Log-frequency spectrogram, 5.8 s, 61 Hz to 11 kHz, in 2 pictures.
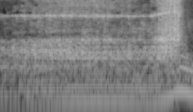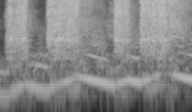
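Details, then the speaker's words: Detroit Diesel 6V53 two-stroke in an American LaFrance 700 Series fire engine, after tuning, servicing and new fuel lines: smooth steady idle, then clean free revs rising and falling evenly with no misses or knocks; healthy. "Gotta love that sound. Good old Detroit. 6V53."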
